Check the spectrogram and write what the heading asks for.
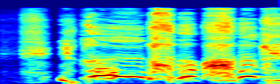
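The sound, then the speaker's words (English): A voice imitates the heavy, labored breathing of a big-bodied creature with a tiny fox head, with a series of raspy, strained gasps and groaning breaths in quick succession, fairly loud. “Breathing for his unlife.”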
